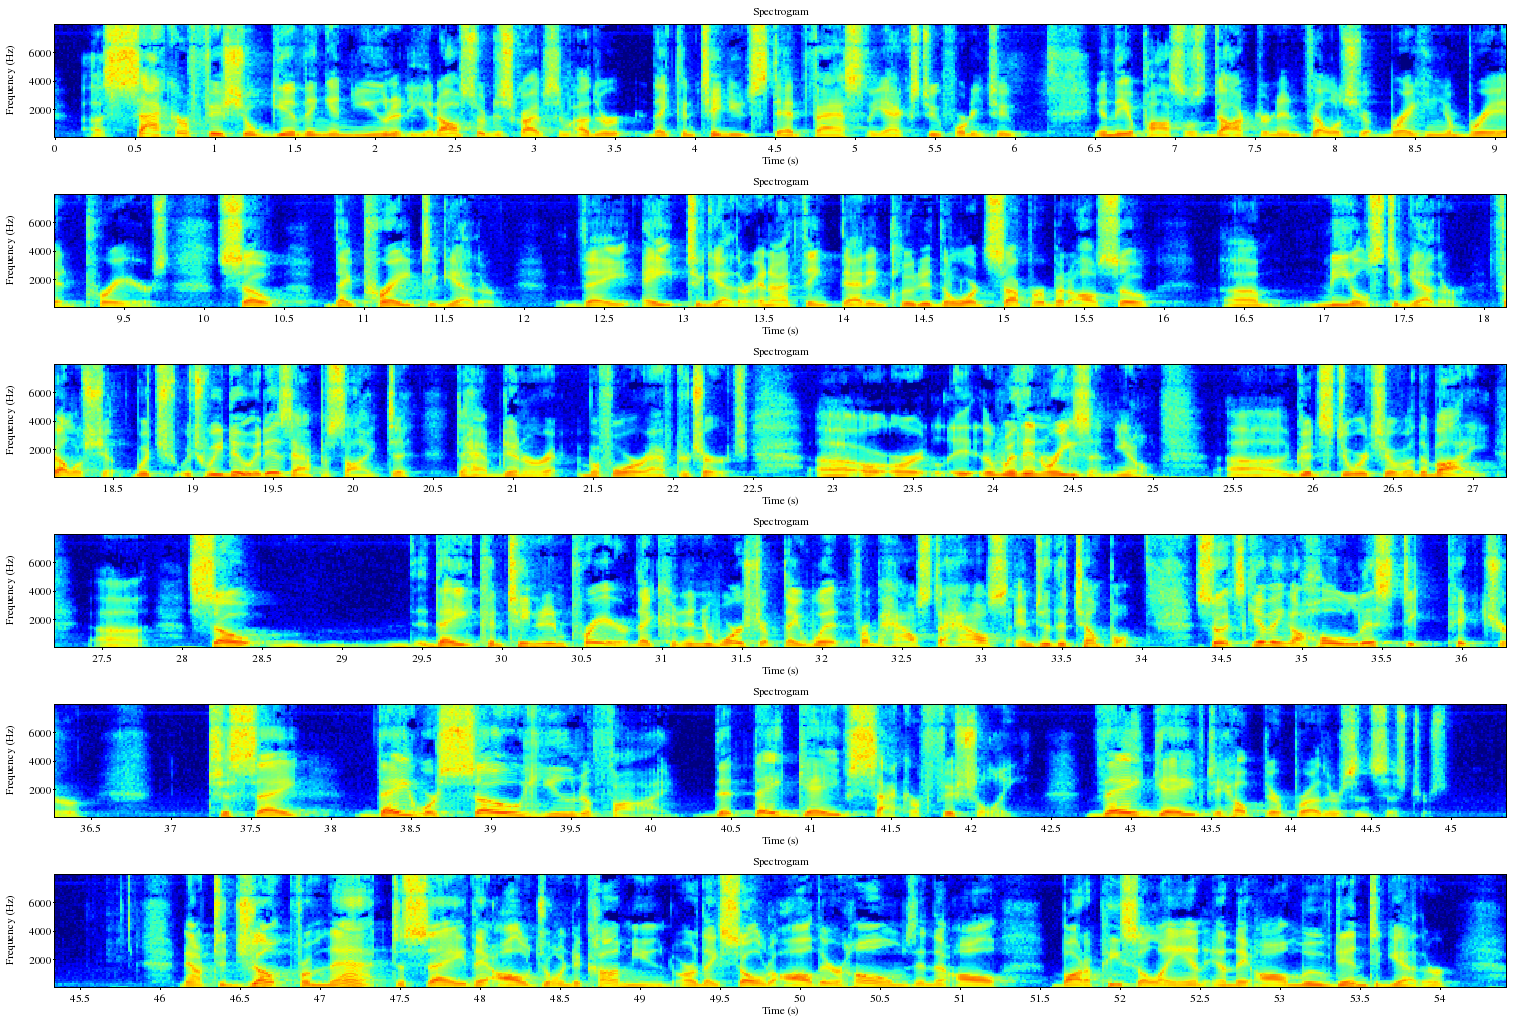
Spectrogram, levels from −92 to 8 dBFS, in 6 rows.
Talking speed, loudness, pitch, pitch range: 170 wpm, -18 LUFS, 125 Hz, 110-145 Hz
